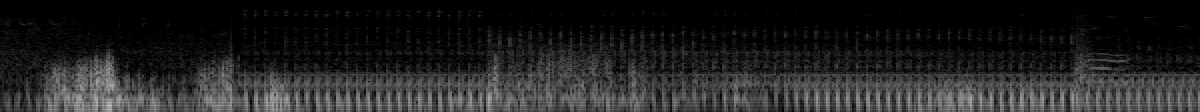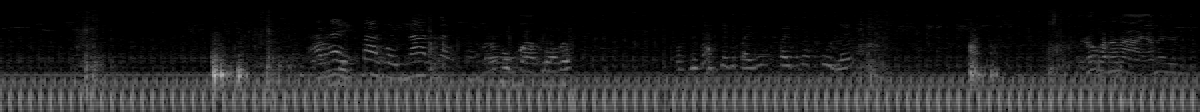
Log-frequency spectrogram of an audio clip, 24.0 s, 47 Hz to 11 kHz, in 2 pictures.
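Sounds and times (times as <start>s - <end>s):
small engine puttering: 2.4s - 24.0s.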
